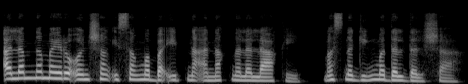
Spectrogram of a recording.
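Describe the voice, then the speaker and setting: Female narrator, mid-pitched, very dry recording, for scripted romance storytelling. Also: moderate pace, a little mellow, no room sound.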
